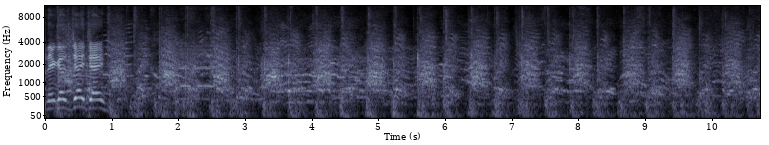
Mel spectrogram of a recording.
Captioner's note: crowd cheering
